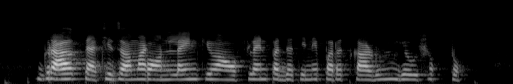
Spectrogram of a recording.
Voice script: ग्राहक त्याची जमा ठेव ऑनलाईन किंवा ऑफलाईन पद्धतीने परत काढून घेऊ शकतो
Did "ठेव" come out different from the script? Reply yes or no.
yes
